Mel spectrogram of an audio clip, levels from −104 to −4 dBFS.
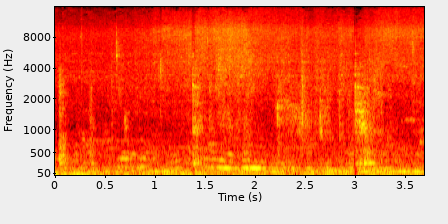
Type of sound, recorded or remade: recorded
